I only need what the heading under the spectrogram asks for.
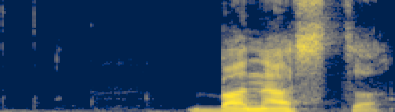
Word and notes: banasta: banasto; Provençal

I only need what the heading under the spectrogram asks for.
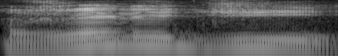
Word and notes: relegir: relegi

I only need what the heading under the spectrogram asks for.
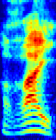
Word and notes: rai: provençal

